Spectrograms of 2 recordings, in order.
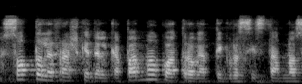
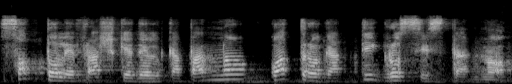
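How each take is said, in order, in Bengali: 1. এটা দ্রুত পড়া হচ্ছে, এক নিঃশ্বাসে। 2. এটা সাবলীলভাবে পড়া হচ্ছে, শব্দগুলো একসাথে। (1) "দম আটকায় পড়বেন" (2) "সবগুলো একসাথে পড়ার চেষ্টা করব"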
